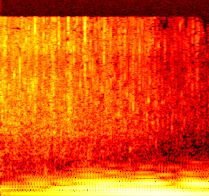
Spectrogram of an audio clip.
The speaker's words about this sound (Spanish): en cualquier caso, el agua del río fluía y era ancho, anchísimo, pero parecía estancado, como si algo estuviera obstruyendo.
